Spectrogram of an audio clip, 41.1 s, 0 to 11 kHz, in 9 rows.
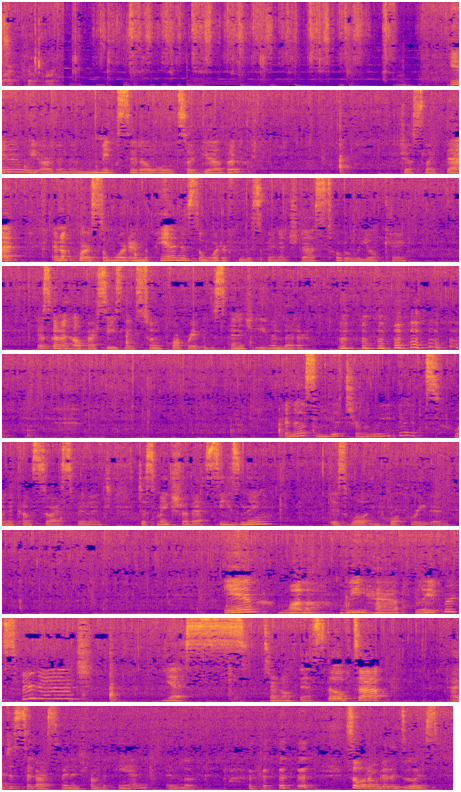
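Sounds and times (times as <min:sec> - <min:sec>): pepper grinder grinding: 0:00.0 - 0:04.2
spatula stirring: 0:00.0 - 0:11.8, 0:17.8 - 0:26.4, 0:27.2 - 0:33.5
soft background music: 0:00.0 - 0:41.0
spinach sizzling in a skillet: 0:00.0 - 0:41.0
woman laughing: 0:17.0 - 0:18.8, 0:38.7 - 0:39.9.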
